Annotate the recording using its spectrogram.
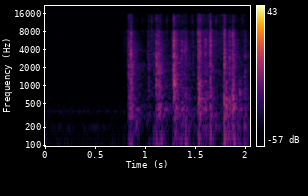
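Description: A deck of fortune-telling cards being shuffled by hand: a dense run of quick card clicks starting about a second in and lasting about a second.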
